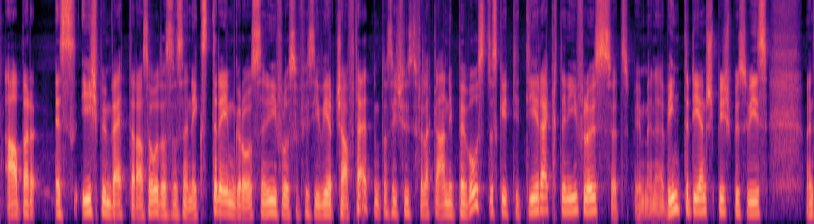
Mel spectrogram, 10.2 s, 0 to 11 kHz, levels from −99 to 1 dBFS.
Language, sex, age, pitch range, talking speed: German, male, 20-39, 110-130 Hz, 210 wpm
